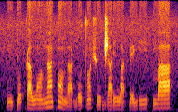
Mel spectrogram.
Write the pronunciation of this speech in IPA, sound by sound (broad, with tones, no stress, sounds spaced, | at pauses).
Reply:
ĩ˨ k͡p o˨˦ k a˧ w ɔ̃˧ n ã˦ k ɔ̃˦˨ n a˨ ɡ o˧ t ɔ̃˦ ʃ u˧ d͡ʒ a˧ ɾ i˧ w a˨ k͡p e˧ j i˦ | m a˦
